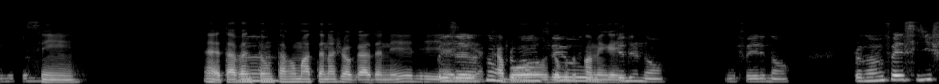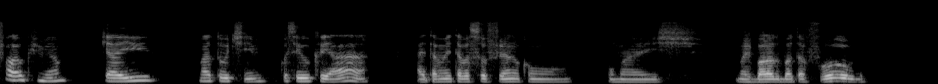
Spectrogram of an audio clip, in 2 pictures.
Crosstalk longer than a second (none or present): present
